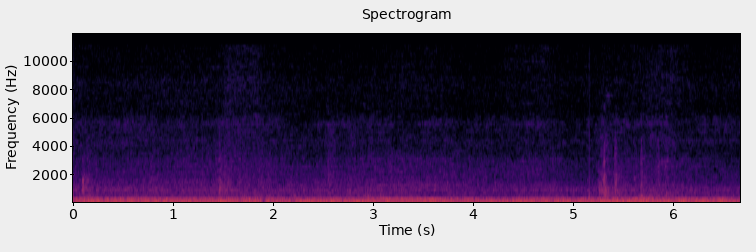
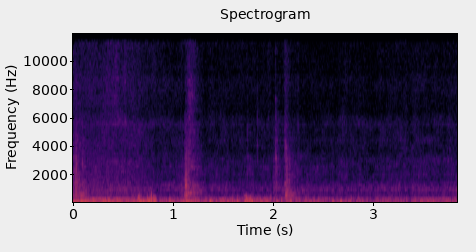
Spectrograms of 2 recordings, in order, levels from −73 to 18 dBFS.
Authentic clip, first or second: first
